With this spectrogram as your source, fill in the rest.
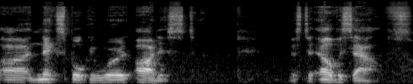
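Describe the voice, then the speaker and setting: Speaking at a fairly slow pace, a man talks with a New York accent. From New York, the Bronx. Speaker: event host. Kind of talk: live event hosting.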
